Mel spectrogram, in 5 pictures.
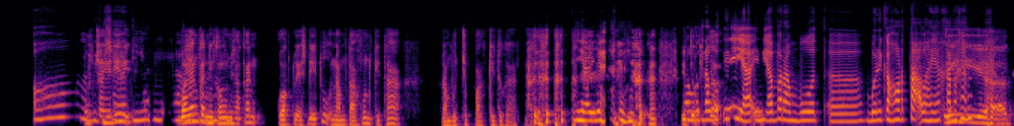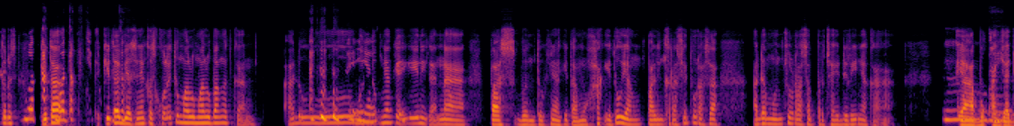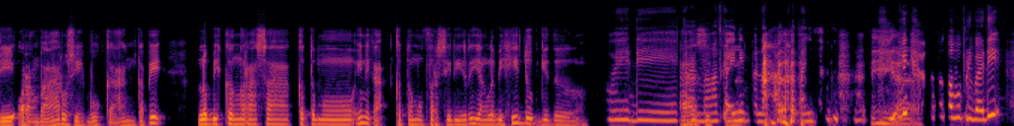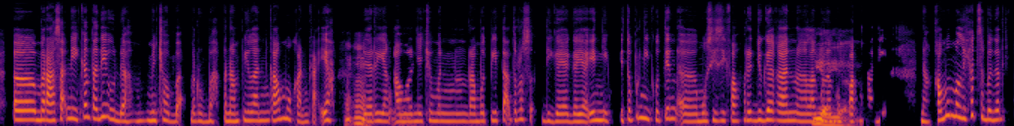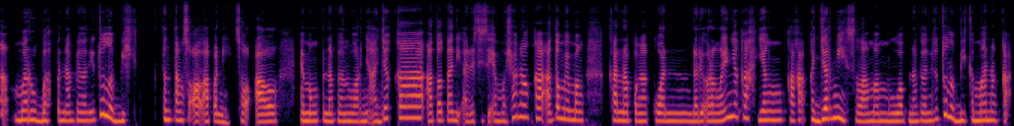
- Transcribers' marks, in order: chuckle; laughing while speaking: "Iya kan"; laughing while speaking: "Iya"; laughing while speaking: "karena kan"; tapping; chuckle; other background noise; chuckle; laughing while speaking: "Ini"; chuckle; "nih" said as "ngi"
- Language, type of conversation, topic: Indonesian, podcast, Pernahkah kamu mengalami sesuatu yang membuatmu mengubah penampilan?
